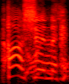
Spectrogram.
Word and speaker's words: Caution: The Great Caution, Emperor of malViolence! The Great... Okay, so it's just pronounced caution.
